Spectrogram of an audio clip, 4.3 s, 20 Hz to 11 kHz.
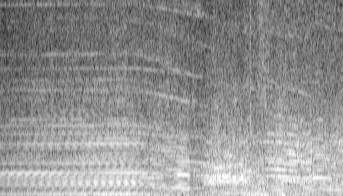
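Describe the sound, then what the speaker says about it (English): A race car skids and crashes in F1 Manager 24 during a wet race, with engine drone and tyre noise building to a rough scraping impact midway through. "Gio comes into the pits as Zhou has crashed on turn 11"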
